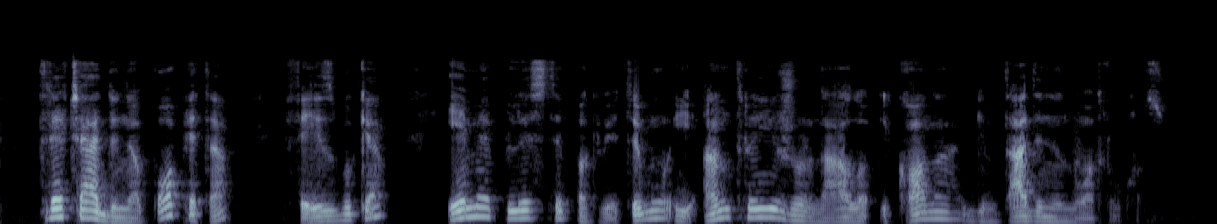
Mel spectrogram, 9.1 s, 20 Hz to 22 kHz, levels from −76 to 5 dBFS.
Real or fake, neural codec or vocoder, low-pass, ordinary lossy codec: real; none; 7.2 kHz; AAC, 32 kbps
